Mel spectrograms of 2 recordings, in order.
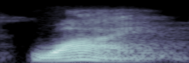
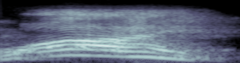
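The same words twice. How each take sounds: First: It is said with genuine inquiry. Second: It is said with indignation.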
